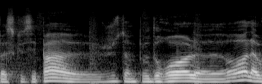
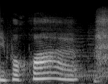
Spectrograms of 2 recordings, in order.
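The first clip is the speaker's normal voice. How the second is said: gentle fake father voice; 8 semitones higher, 5 dB quieter than usual. A speaker retells a question they asked their father, in a put-on voice. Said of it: "je fais la voix".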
